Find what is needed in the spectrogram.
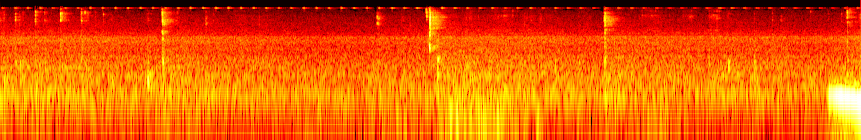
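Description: Faint, scattered keystrokes on a computer keyboard: a handful of separate soft clicks a fraction of a second to a second apart, with near silence between them.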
